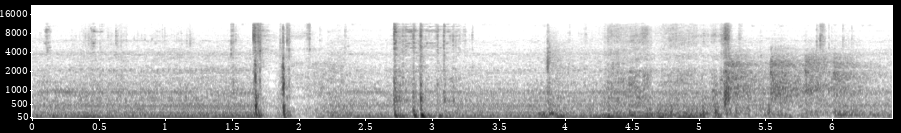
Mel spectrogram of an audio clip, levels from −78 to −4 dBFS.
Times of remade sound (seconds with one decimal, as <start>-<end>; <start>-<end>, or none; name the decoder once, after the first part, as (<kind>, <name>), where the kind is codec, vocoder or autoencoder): 2.0-3.1 (vocoder, BigVGAN v2); 4.5-5.3

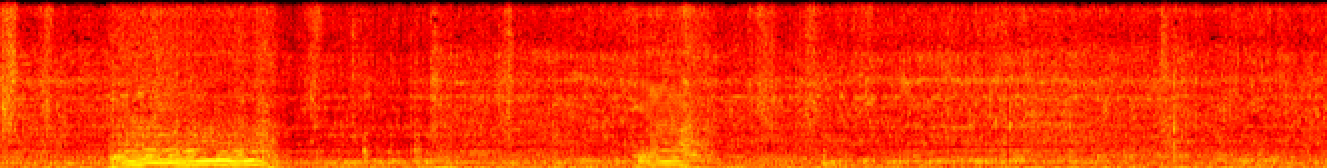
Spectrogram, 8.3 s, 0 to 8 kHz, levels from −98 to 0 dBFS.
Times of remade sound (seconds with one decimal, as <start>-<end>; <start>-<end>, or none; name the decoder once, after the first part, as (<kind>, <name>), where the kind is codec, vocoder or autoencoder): 1.8-2.7 (vocoder, HiFi-GAN); 3.6-4.3; 5.2-6.4; 7.7-8.3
